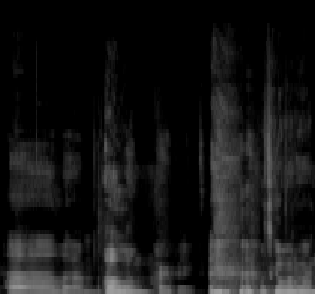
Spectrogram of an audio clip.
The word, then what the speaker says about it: Ulum: forgot how to say it I'm G say alum Alum perfect what's going on how are you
